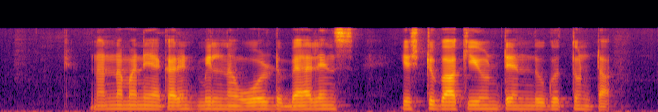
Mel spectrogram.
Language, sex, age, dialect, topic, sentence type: Kannada, male, 31-35, Coastal/Dakshin, banking, question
